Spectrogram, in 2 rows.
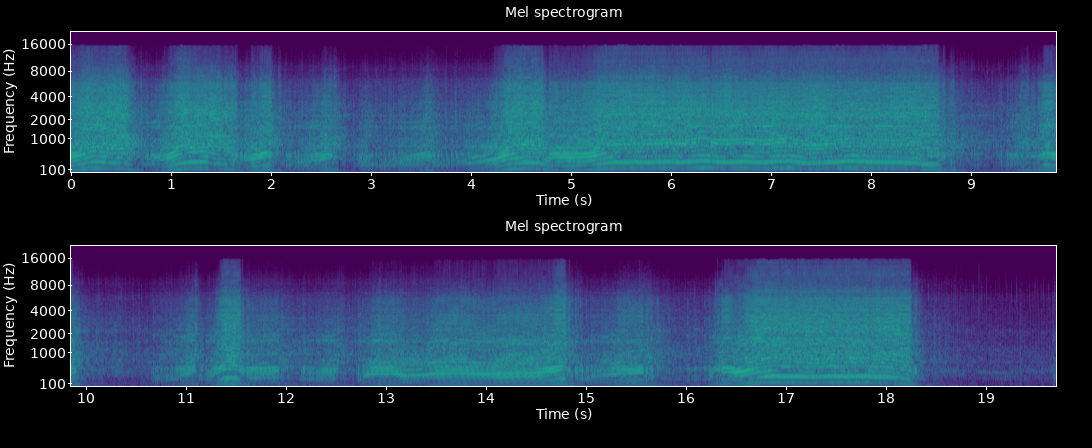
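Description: KTM EXC 250 two-stroke enduro engine revving hard, its pitch climbing and falling again and again with throttle and gear changes. It is held at high revs for about three seconds midway and again near the end, then the throttle is shut and it drops to a quiet coast.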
